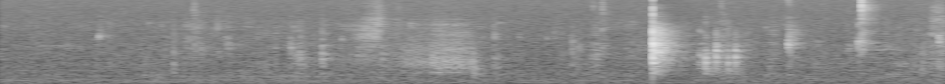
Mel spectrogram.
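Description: Eating sounds: chewing of steamed mussels and clams, with light clicks of chopsticks against the shells and dishes. The loudest sound is a sharp click about five seconds in, followed by a few smaller clicks.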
